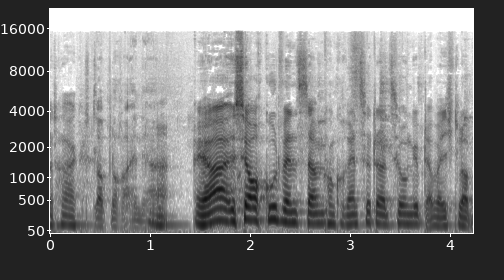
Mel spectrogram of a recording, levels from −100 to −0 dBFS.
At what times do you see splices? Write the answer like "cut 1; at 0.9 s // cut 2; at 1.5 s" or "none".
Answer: cut 1; at 1.4 s // cut 2; at 2.7 s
